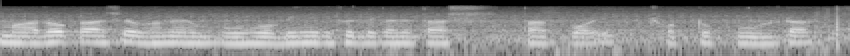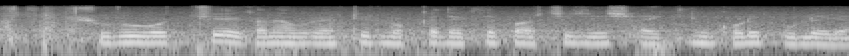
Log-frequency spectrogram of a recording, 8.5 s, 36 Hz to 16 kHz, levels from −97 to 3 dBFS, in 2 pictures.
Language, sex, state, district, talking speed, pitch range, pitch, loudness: Bengali, male, West Bengal, Jhargram, 190 wpm, 150-160 Hz, 155 Hz, -18 LUFS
